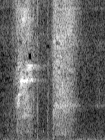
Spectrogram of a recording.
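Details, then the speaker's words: Simulated cough from a pump-driven dummy, mouth filled with glycerin and water, in a university engineering lab measuring droplet travel: a short forced hiss-like burst, then a second airy puff. "inside this lab at Florida Atlantic University two engineering professors are measuring the power of a cough to one using a dummy"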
